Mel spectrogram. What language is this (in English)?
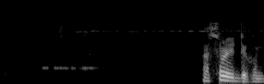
Assamese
